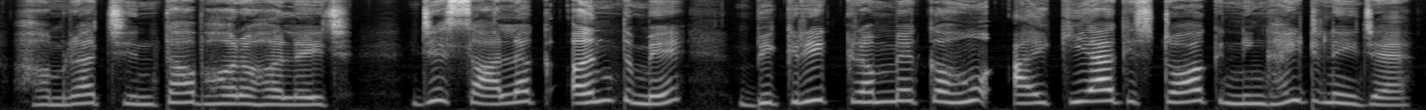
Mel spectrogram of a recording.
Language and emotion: Maithili, fearful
